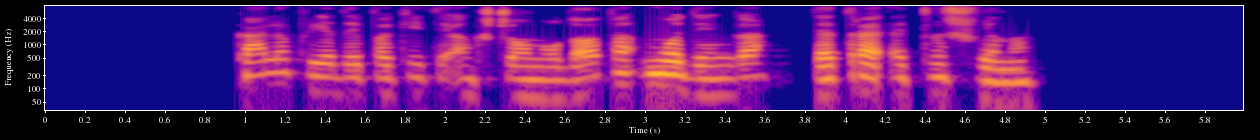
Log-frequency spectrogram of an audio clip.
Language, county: Lithuanian, Alytus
